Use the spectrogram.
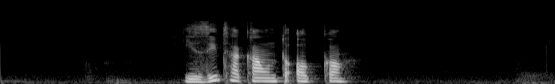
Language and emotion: Russian, neutral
